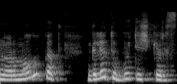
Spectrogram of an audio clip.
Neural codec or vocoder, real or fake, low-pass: none; real; 14.4 kHz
